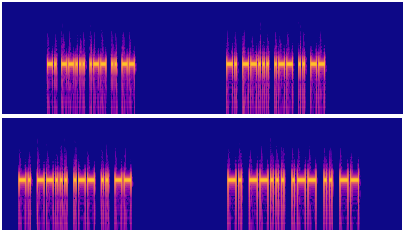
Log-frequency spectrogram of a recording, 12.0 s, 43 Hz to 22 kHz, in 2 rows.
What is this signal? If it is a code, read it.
Morse code, heard as a keyed tone, about 37 wpm, 700 Hz. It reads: N7WIM N7WIM N7WIM N7WIM
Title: Speed Racing - USA 1x3 Call Signs 30wpm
